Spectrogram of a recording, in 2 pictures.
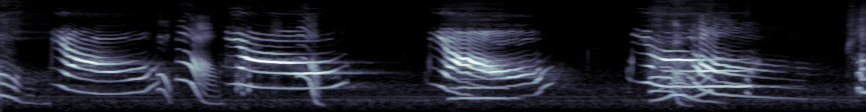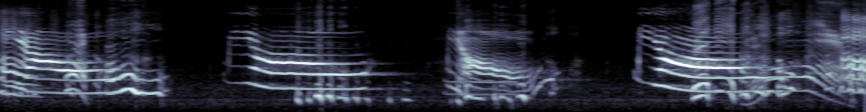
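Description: Voices imitate a cat's meow in eight separate drawn-out mewing calls with short pauses between them, clear and close against silence, in a Teletubbies animal-sound segment.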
